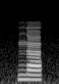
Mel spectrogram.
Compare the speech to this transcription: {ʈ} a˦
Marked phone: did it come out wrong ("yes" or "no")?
yes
